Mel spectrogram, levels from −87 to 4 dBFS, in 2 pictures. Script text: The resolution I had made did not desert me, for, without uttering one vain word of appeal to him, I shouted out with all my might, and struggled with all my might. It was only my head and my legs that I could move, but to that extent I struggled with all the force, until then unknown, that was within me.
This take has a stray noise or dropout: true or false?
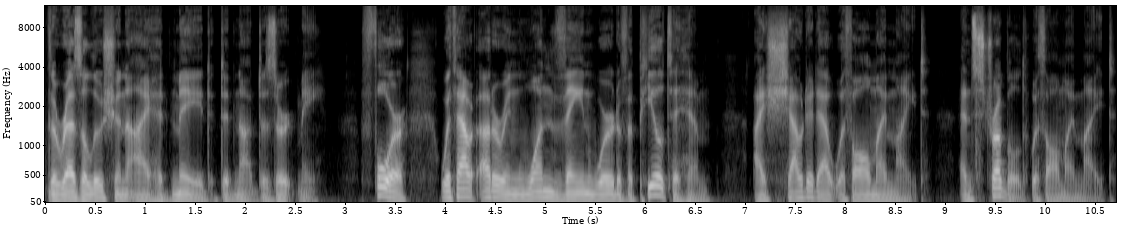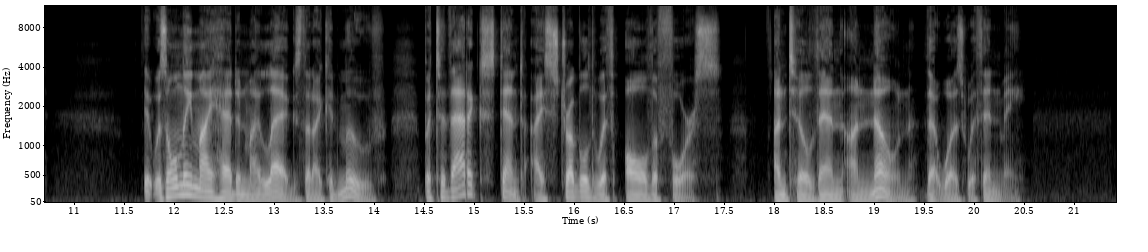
false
